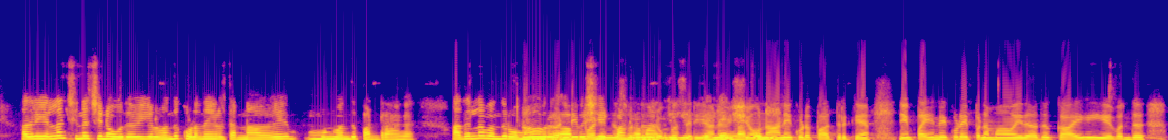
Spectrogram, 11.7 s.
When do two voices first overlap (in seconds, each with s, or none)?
5.3 s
